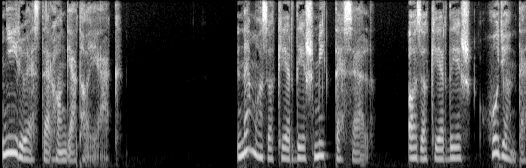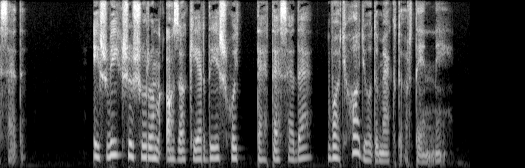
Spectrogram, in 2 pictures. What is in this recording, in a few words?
hungarian f narration; voice demos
